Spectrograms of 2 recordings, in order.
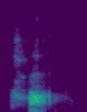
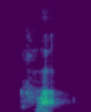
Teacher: back and the short u is in the middle middle also the jaw is lower for the short o and a little more raised for the short u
